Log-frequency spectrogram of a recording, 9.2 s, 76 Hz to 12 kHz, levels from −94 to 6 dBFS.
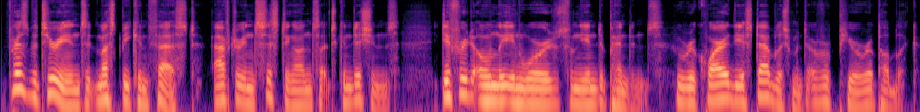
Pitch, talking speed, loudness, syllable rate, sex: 120 Hz, 170 wpm, -18 LUFS, 5.8 syllables/s, male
